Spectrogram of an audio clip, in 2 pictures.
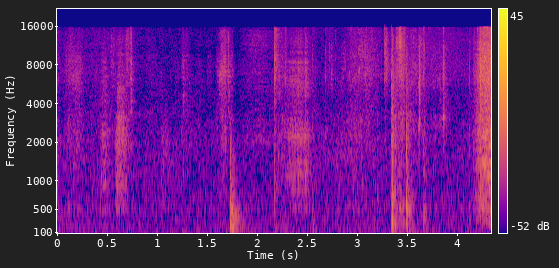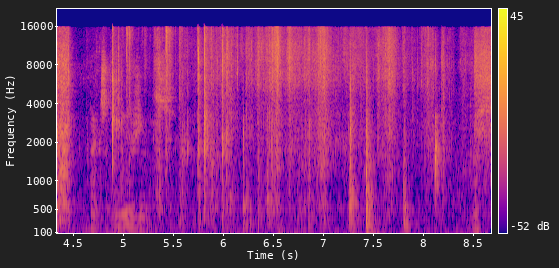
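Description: Trading card pack wrapper crinkling and tearing open, with cards being handled: a single click, then from about three seconds in a run of sharp rustles and clicks.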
